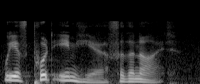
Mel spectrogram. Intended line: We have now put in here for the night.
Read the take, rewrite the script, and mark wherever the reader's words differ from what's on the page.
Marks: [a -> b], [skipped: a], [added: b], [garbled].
We have [skipped: now] put in here for the night.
